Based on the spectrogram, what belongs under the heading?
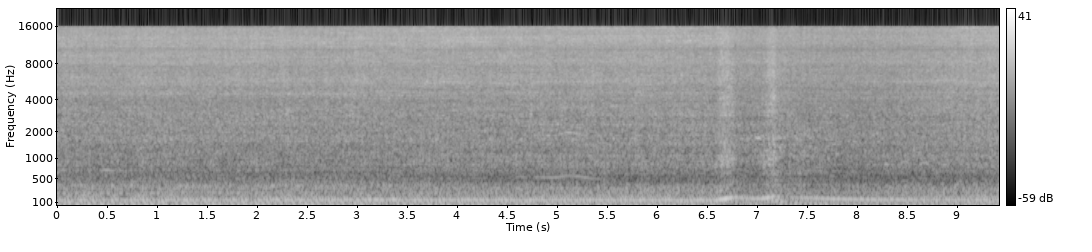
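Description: Freshly built Factory Five Roadster kit car's engine idling steadily on its first start, revved twice in quick succession about seven seconds in before settling back to idle.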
